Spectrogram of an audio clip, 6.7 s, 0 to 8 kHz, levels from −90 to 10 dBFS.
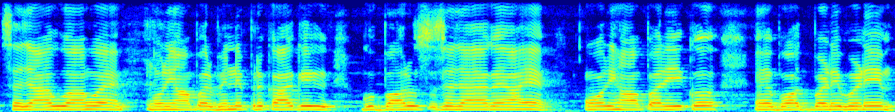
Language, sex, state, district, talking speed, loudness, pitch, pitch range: Hindi, female, Chhattisgarh, Bilaspur, 205 wpm, -18 LUFS, 225 Hz, 215-230 Hz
